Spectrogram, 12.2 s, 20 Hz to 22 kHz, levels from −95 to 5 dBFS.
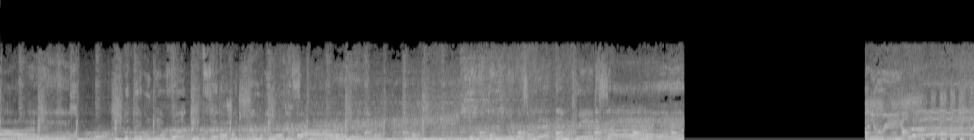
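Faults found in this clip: Audio dropout to a faint residue, 8.55–10.82 s (about 2.27 s). Signal cuts abruptly; gap holds only mains hum, roughly 45 dB below signal. Likely input path briefly lost while capture stayed live. Spectrogram: sudden blank band, thin hum lines persisting; waveform collapses to near-flat.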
